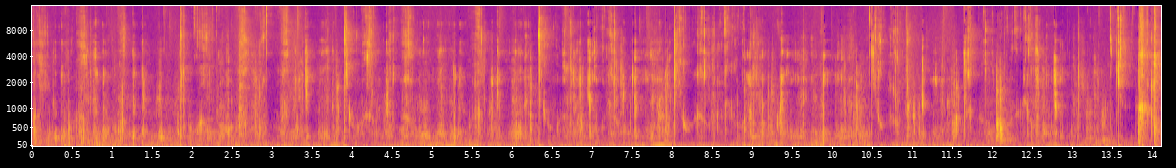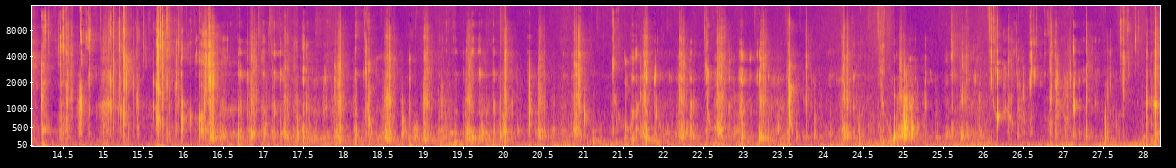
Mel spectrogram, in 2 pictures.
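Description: Close-miked eating: biting into and chewing a chocolate-coated marshmallow and chocolate truffles, a dense run of wet mouth clicks and small crunches.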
